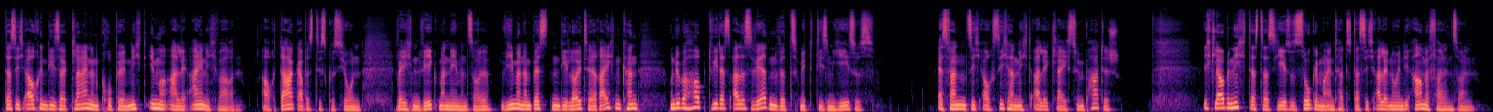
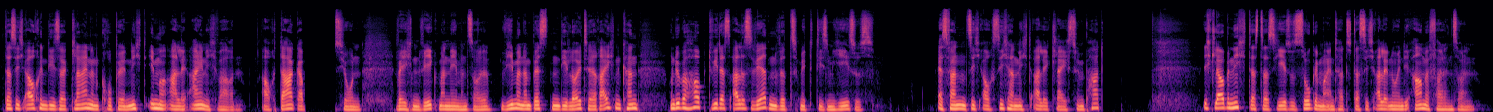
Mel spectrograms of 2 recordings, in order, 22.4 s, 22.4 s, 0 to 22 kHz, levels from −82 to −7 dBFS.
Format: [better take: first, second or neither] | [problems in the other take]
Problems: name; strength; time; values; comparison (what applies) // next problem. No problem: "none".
first | audio cutting out; at 4.5 s and at 17 s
